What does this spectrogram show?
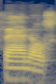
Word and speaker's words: Thanos: says Thanos like Jamal if you're listening it's Thanos god damn it Thanos then no stano's short a not long Thanos no that looks like the Greek god of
